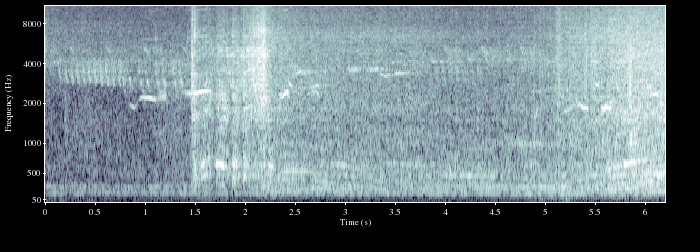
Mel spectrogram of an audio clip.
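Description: A car engine starting and running, growing louder about a second and a half in.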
